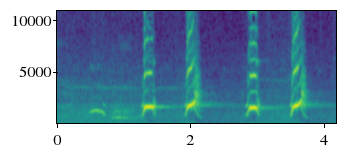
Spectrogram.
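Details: A pair of Northern bobwhites give four loud, clear whistles, each ending in a sharp upward sweep, in two close pairs about a second apart, after a few faint softer notes.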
